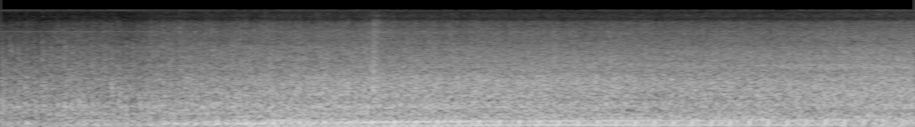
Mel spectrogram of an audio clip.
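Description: A lorry engine hums steadily close by and rises slightly in pitch.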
